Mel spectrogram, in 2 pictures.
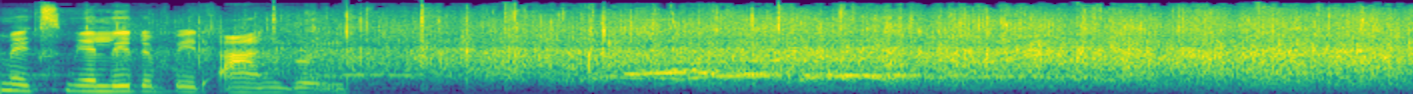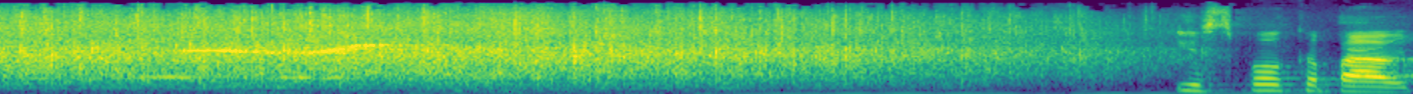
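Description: An audience applauds loudly, then the applause fades.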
